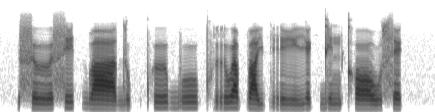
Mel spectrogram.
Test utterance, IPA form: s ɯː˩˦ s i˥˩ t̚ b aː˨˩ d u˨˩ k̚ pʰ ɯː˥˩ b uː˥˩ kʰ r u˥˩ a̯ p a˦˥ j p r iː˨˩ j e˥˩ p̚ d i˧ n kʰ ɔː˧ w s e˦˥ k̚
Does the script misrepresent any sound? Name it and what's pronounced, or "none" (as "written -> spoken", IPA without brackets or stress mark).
p̚ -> k̚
